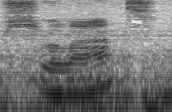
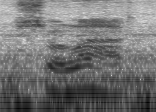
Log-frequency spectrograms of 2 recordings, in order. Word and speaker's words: Charlotte: and the community of charlot of course everybody in Rochester knows it's pronounced charlot even though it's pronounced even though it's spelled like the girl's name Charlotte the old library on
